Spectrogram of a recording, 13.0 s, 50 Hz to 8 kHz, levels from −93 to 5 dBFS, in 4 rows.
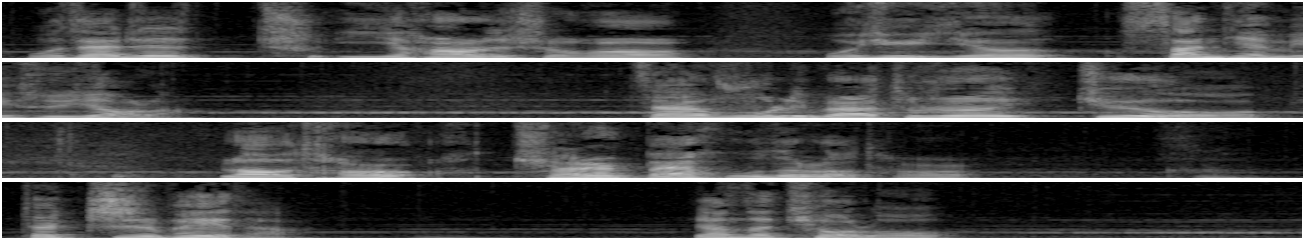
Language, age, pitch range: Chinese, 20-39, 135-215 Hz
